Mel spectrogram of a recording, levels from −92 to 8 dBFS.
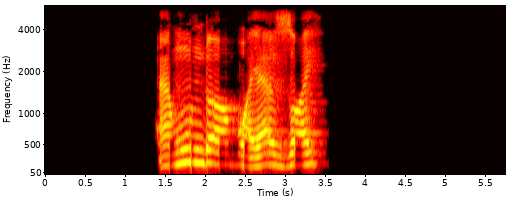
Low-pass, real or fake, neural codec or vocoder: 5.4 kHz; real; none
